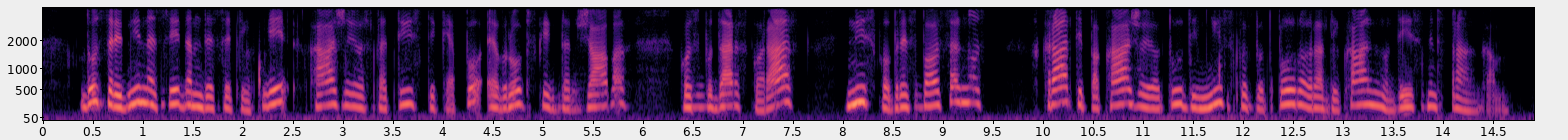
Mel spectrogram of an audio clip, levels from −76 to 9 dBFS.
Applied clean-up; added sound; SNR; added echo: neural diffusion model UNIVERSE++.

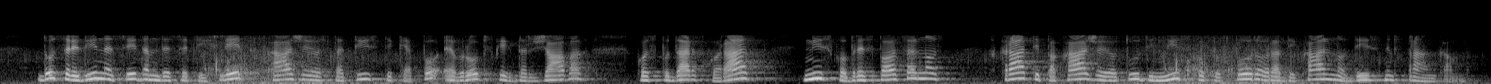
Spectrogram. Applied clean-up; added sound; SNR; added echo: none; Vehicle; 17 dB; none.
